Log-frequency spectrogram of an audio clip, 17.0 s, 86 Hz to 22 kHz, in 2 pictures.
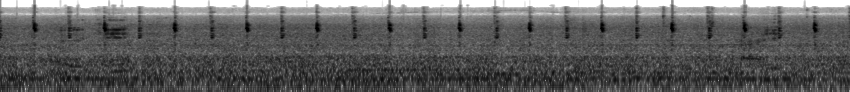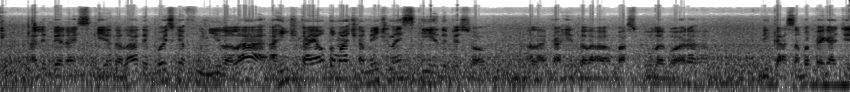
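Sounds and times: diesel truck engine running: 0.0s - 17.0s
turn signal ticking: 0.0s - 17.0s.

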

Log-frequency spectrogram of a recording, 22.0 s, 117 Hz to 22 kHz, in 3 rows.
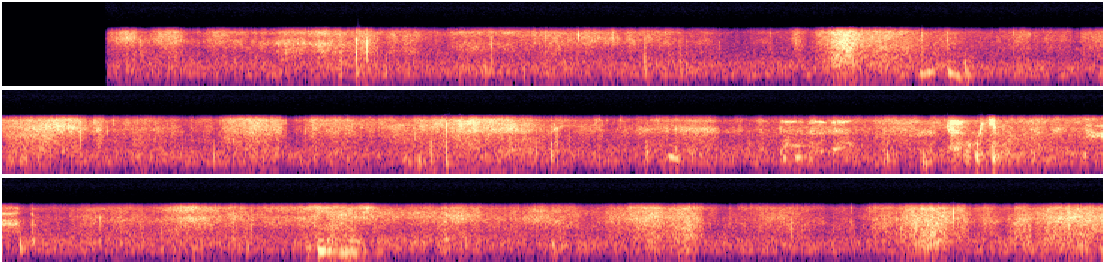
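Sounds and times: rustling on couch fabric: 0.7s - 22.0s.

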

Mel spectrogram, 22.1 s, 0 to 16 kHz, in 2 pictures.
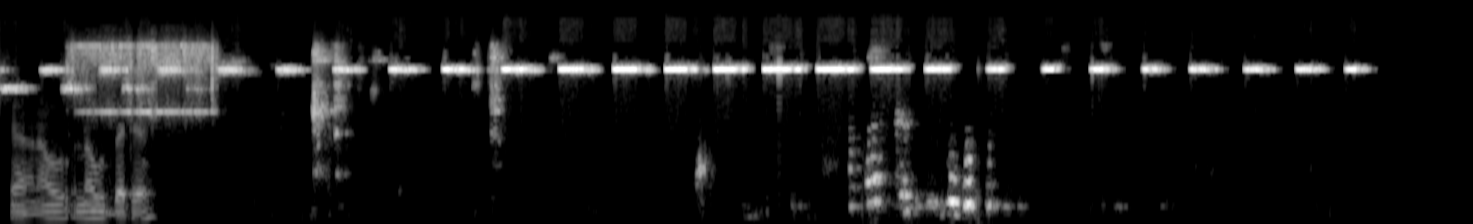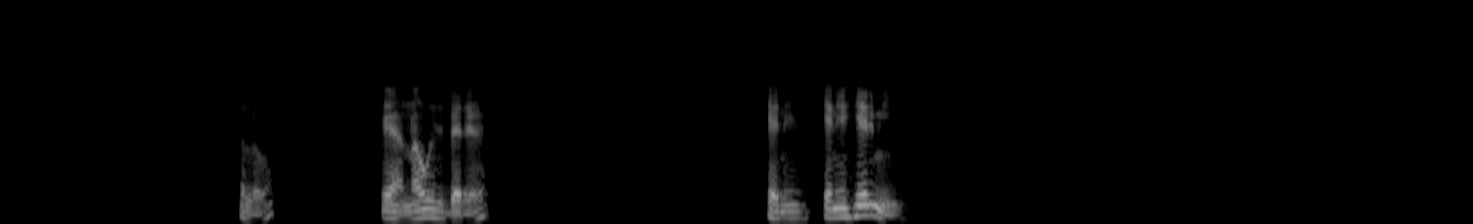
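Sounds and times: cricket chirping: 0.0s - 10.3s.

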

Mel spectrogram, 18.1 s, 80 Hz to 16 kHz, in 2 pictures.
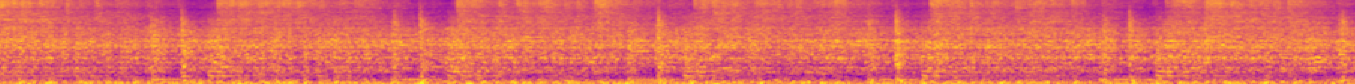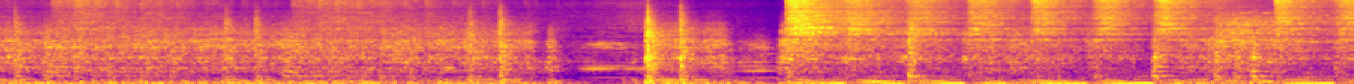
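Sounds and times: death metal drums and guitar: 0.0s - 18.0s.

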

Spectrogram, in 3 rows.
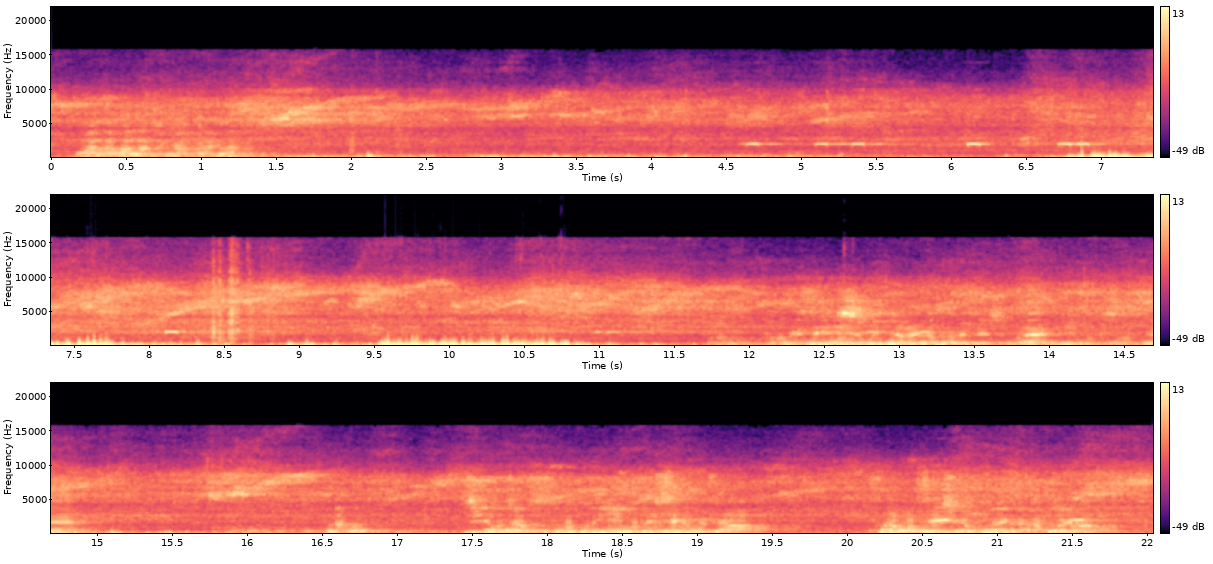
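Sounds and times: voices: 0.0s - 9.8s, 10.5s - 22.0s
electric toy car motors whining: 0.0s - 22.0s.

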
